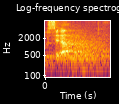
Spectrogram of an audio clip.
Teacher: This is a glottal stop, like, so you stop in the glottis.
